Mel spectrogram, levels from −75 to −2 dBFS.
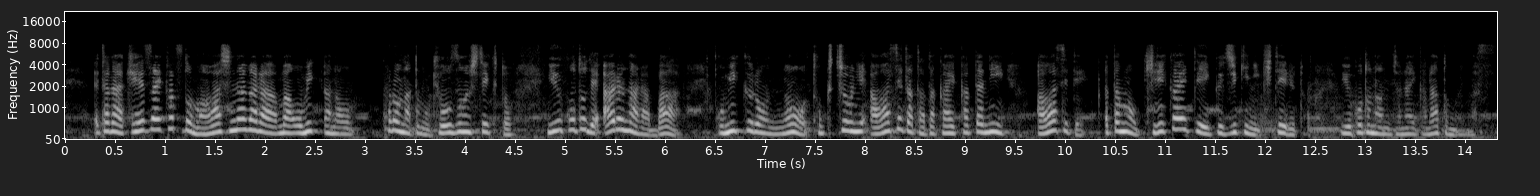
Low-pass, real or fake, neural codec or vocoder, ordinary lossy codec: none; fake; codec, 16 kHz, 4 kbps, FreqCodec, smaller model; none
